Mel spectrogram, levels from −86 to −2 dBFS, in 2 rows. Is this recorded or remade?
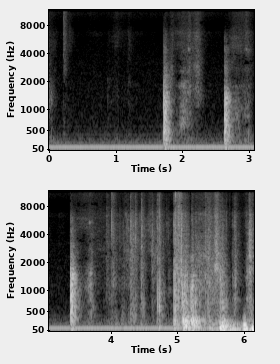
recorded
